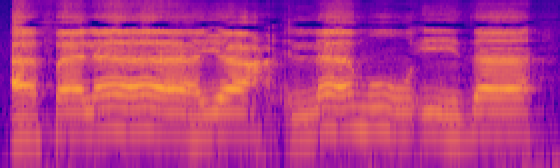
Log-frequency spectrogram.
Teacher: pastikan hujung lidah duduk di antara gigi kapak ataupun gigi gunting depan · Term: huruf zal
